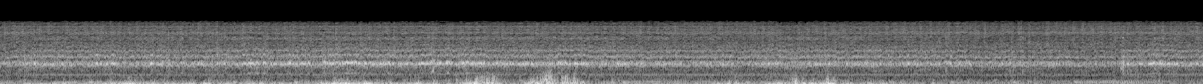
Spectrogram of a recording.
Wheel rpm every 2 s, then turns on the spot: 110, 110, 110, 110, 110, 110.
none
